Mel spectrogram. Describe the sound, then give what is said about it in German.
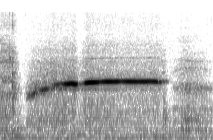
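A single sustained, high-pitched whistle, made by a person as an example of a higher whistling tone, that rises slightly at the start and then holds a steady tone for over a second before trailing off, clear with no talking. “Also so als Beispiel oder was höheres, so ein höheres Pfeifen vielleicht so.”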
